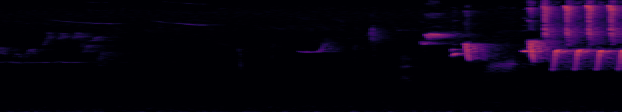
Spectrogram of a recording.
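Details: Nightingale: soft, thin whistles and short notes at first, then the song builds near the end into a loud burst of rapid, evenly spaced repeated notes.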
